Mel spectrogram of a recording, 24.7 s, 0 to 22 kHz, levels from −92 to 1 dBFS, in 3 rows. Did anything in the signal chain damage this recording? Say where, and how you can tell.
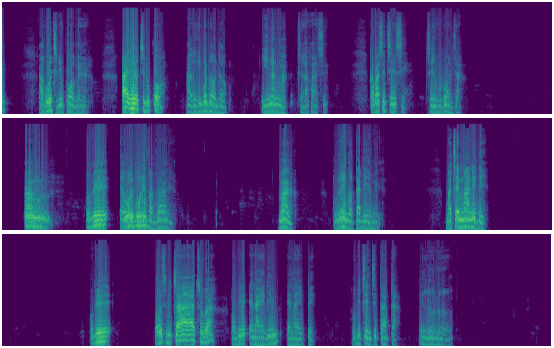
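Yes. There is a block size mismatch (truncated) at the driver or buffer stage, present throughout the speech. A steady buzz sits at 150 Hz, the block rate, and the speech runs about 1.6 times fast while its timbre stays. The writing stage hands over longer blocks than the reading stage takes, consistent with 512-sample blocks, and the tail of each is discarded. Each cut adds a discontinuity at the block rate.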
